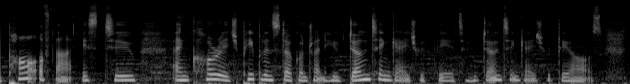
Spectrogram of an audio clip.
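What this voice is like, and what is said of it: Yorkshire English accent. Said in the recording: “I'm from Yorkshire, you probably tell from my accent”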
